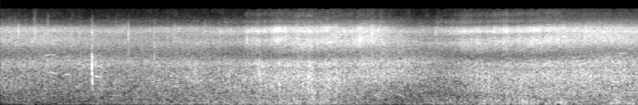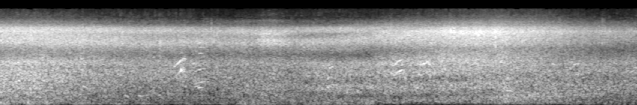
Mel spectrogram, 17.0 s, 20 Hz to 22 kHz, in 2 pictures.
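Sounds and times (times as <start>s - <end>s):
waves washing up pebble beach: 0.0s - 17.0s.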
